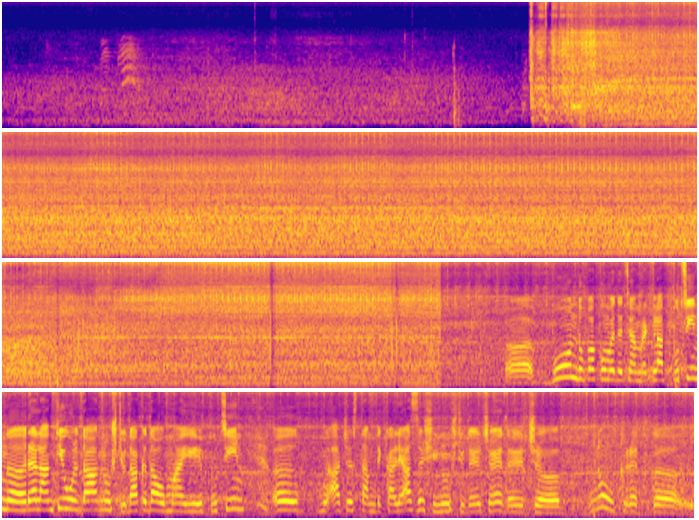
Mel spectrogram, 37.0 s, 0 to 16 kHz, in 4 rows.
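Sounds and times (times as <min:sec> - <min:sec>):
car engine starting and idling: 0:07.0 - 0:37.0.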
